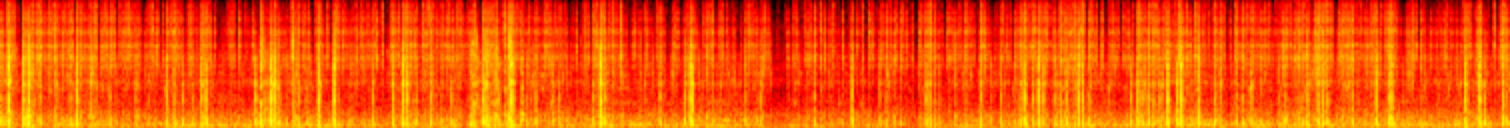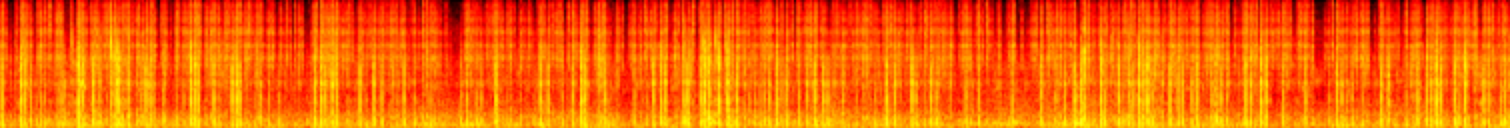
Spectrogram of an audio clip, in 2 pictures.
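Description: Bicycle ridden fast over a bumpy dirt trail: constant tyre and wind rush, broken by rapid rattles and clicks as the bike and its camera mount jolt over the ground.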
